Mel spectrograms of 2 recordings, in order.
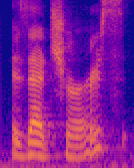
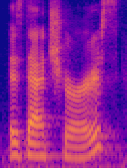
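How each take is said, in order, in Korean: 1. t는 yours와 이어지며 ch 소리가 나요. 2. t는 yours와 이어지며 ch 소리가 나요.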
